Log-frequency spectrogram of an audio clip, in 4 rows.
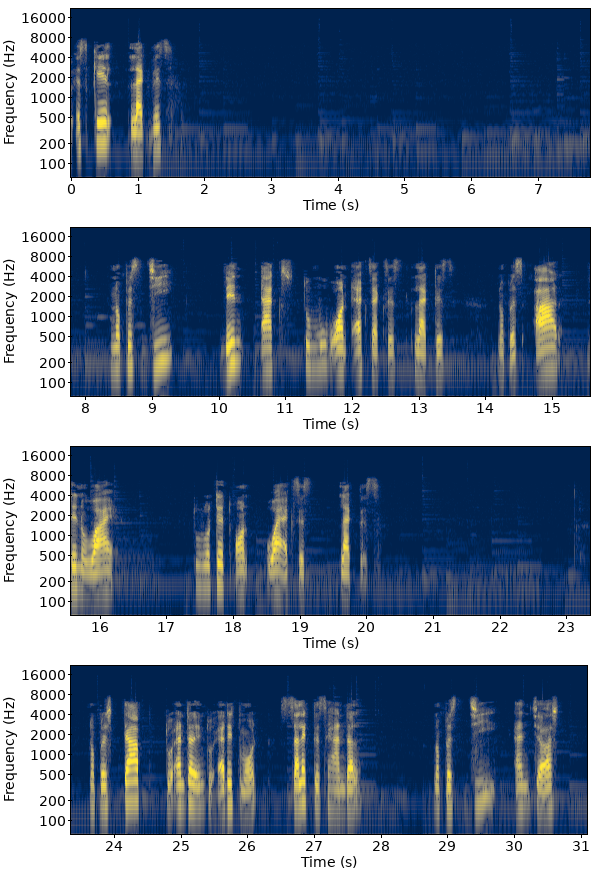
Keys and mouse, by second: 3.2 s, 5.5 shift+click, 5.8-26.1 shift+right drag, 8.9 g, 14.2 r, 24.0 Tab, 24.1 Tab, 26.1-29.7 drag, 29.1 g, 29.7-31.0 right drag.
